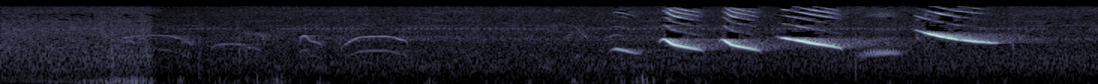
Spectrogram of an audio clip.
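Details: Green-winged saltator in Vargem Bonita, Minas Gerais, Brazil: after a knock and soft arched chirps from other birds, it delivers a bright phrase of four loud, clear, descending whistles, the final one drawn out.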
